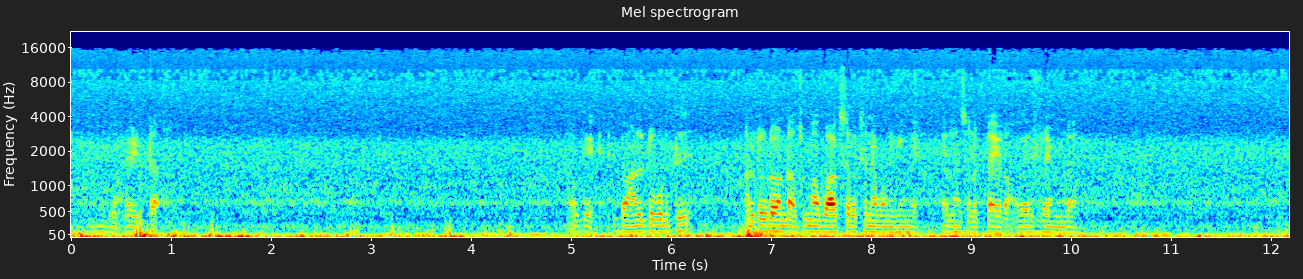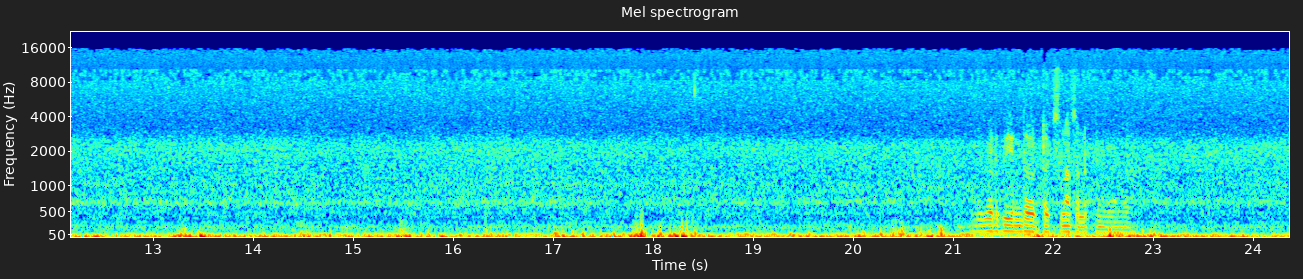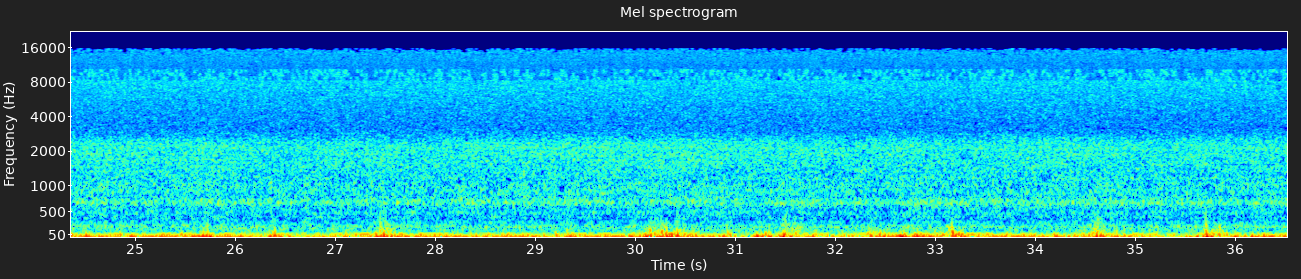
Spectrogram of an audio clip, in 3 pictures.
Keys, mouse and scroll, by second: 2.0 click, 3.3 click, 6.7 click, 8.2 click, 11.8 shift+click, 17.1 shift+click, 19.1 shift+middle click, 19.6-21.9 shift+scroll up 5, 21.9 shift+click, 32.9 shift+click, 36.0 shift+click.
